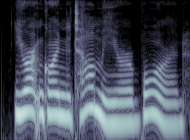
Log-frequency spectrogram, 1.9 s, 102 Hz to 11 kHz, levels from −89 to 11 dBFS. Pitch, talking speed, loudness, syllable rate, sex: 220 Hz, 285 wpm, -15 LUFS, 7.3 syllables/s, female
